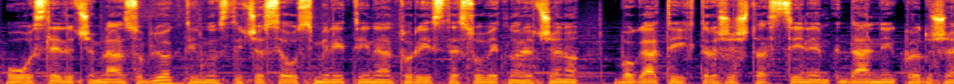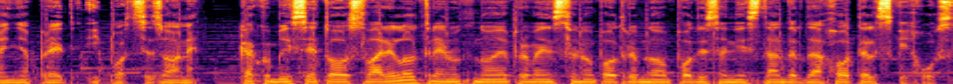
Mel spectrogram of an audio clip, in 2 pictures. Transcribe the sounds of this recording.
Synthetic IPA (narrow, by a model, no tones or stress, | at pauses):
usʎe̞d̪e̞t͡ɕe̞mɾaːzd̪o̞bʎuakt̪iːʋno̞st̪it͡ɕe̞se̞usmjiɾit̪inat̪uɾist̪e̞suːʋje̞t̪no̞ɾe̞t͡ɕe̞no̞ | bo̞ɡat̪iixt̪r̩ʒiʃt̪ast̪siːʎe̞md̪aːlniiɡ̚pɾo̞d̪uʒe̞ːɲapɾe̞d̪ipo̞t̪se̞zo̞ːne | kako̞bise̞t̪o̞ːst̪ʋaːɾilo̞t̪ɾe̞nut̪no̞je̞pr̩ʋe̞nst̪ʋe̞no̞po̞t̪ɾe̞bno̞po̞d̪izaɲe̞st̪and̪aɾd̪axo̞t̪e̞lskixṵːso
